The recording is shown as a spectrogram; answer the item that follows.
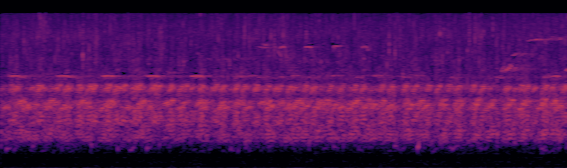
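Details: Many frogs calling together near a river: a thick mat of fast, rattling croaks, roughly three pulses a second blending into a steady churning drone, with faint high chirps scattered over it.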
